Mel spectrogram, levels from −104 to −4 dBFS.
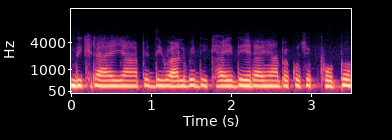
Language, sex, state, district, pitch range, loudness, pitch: Hindi, female, Bihar, Darbhanga, 215-230 Hz, -14 LUFS, 220 Hz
